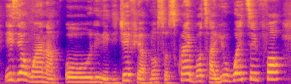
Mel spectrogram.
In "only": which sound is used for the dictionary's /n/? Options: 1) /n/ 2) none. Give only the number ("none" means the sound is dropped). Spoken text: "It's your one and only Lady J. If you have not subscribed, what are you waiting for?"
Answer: 2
